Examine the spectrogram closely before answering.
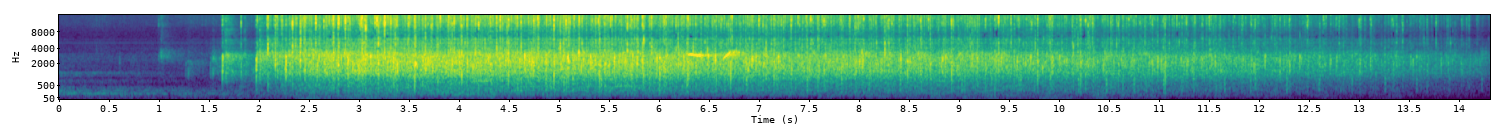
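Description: The last of the dance music fades out, then an audience breaks into applause about a second and a half in; the clapping holds steady and slowly dies away near the end.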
